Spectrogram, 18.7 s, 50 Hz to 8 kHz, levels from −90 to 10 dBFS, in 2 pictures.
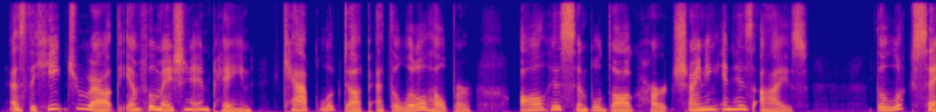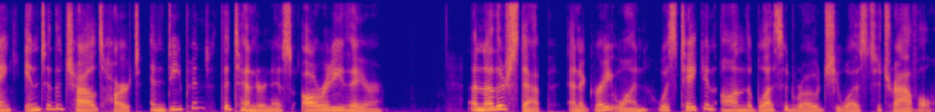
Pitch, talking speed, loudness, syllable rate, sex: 200 Hz, 175 wpm, -20 LUFS, 4.9 syllables/s, female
